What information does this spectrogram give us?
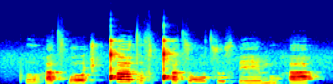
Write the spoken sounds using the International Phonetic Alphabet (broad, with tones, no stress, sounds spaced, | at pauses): pʰ o˦ h a˨ t͡s ɓ ɔː˦ t͡ʃ ǃʰ aː˦ d ɤ˨ s ǃʰ a˨ t͡s ɔː˨ t͡s o˨ s ʔ eː˧ m u˧ h a˧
